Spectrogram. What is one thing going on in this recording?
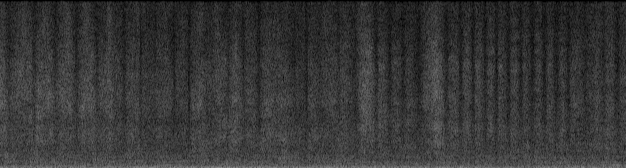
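A duster rubs back and forth across a chalkboard in quick, scratchy strokes.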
